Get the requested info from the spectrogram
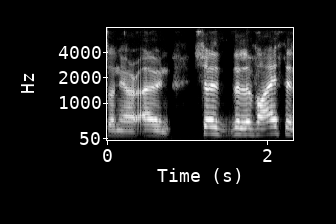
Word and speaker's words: Leviathan: Okay, talk to us about the Leviathan. Am I saying it correctly? – Yes, you are pronouncing that correctly.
